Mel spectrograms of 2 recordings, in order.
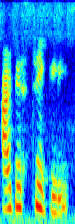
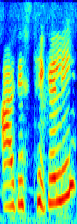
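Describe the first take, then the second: First: The vowel before -ly is silent. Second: The vowel before -ly is sounded. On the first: The speaker calls it right. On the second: The speaker calls it wrong.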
